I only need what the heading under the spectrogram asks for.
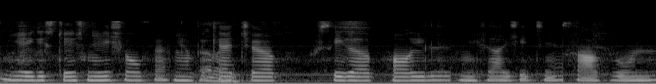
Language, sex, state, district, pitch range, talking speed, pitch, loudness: Hindi, female, Uttar Pradesh, Muzaffarnagar, 165-190 Hz, 100 wpm, 185 Hz, -33 LUFS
